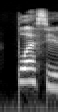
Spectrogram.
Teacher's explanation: s plus y often sound like sh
